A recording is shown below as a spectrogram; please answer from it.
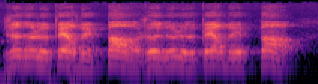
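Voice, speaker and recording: A feverish, defiant young student, as a male audiobook reader puts him on, throwing out clipped, indignant protests. The voice sits a little high and moves slowly. It rings in a roomy, echoey space. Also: steady tone, fairly bright tone, dull audio. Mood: shouting.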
